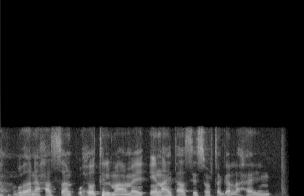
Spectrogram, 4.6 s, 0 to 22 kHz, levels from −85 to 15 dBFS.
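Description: Speech clip whose background from 4.22 s to the end is replaced by comfort noise, likely because discontinuous transmission halted the sender after speech stopped. The background, about 37 dB below the loudest passages, shifts level by about 6 dB. A spectrogram shows a smooth, textureless noise band, capped at 8 kHz like the rest of the call-codec audio. The waveform shows an even, featureless hiss.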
